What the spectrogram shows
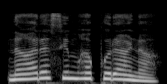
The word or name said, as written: ನಾರಸಿಂಹಪುರಾಣ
